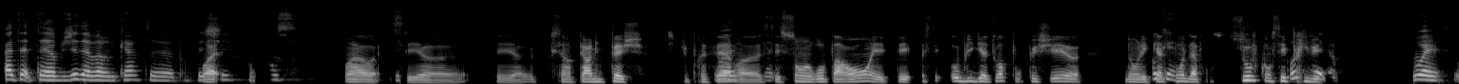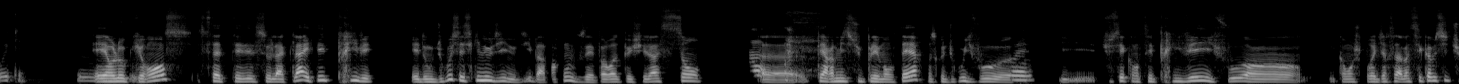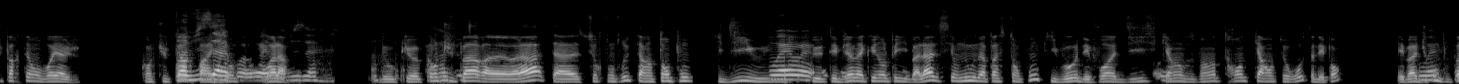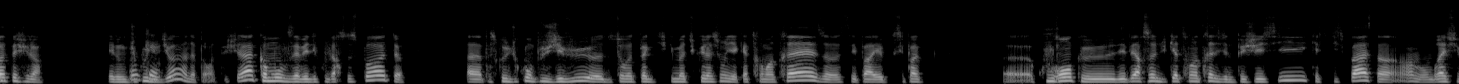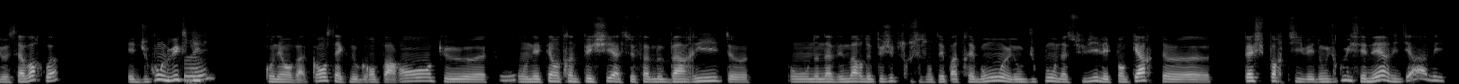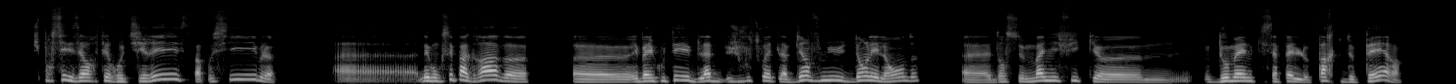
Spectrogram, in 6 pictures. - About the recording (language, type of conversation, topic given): French, podcast, Quelle rencontre imprévue t’a fait découvrir un endroit secret ?
- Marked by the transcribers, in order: tapping; chuckle; chuckle; "d'immatriculation" said as "d'iqmmatriculation"; drawn out: "hem"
